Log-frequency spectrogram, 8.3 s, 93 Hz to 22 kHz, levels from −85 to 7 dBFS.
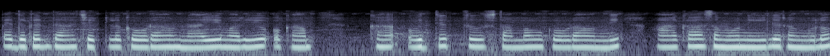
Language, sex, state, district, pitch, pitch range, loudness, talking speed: Telugu, female, Andhra Pradesh, Krishna, 230 Hz, 225-235 Hz, -16 LUFS, 95 wpm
